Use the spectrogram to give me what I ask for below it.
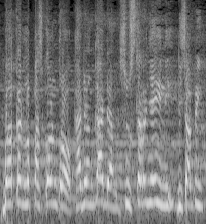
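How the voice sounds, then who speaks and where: A middle-aged man preaching a lively sermon full of stories, animated and often laughing, his voice leaping up for emphasis. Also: very high voice, a little fast. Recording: reverberant hall with faint music.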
